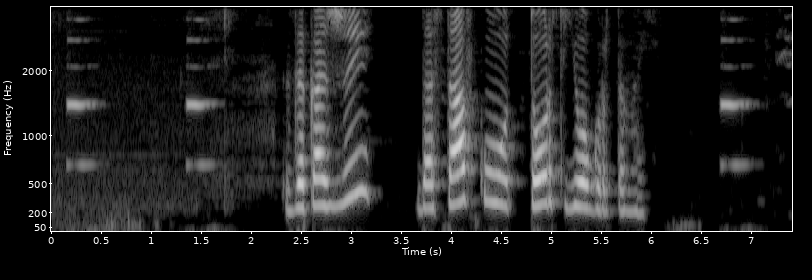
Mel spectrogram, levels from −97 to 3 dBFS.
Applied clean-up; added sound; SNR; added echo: classical method Wiener filter.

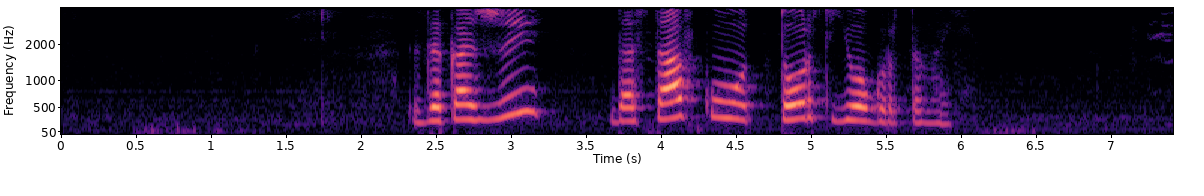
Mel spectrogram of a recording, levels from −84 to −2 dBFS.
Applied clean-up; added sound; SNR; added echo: none; none; none; none.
